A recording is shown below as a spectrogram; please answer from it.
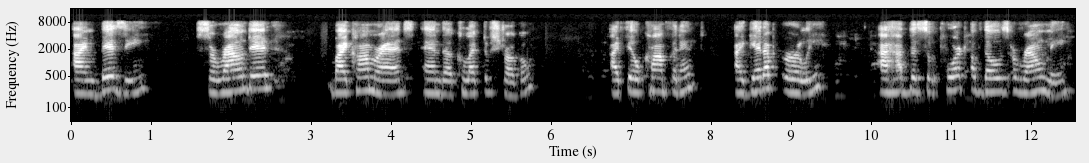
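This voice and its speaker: A woman taking part in an orientation, reading her part of a group poem aloud in a slow, steady way over a video call. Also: fairly high pitch, rough recording. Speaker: orientation participant.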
